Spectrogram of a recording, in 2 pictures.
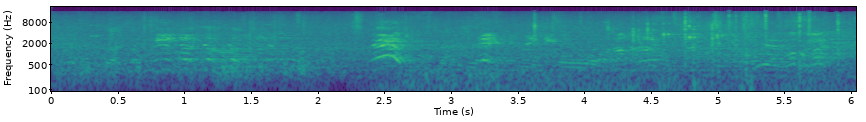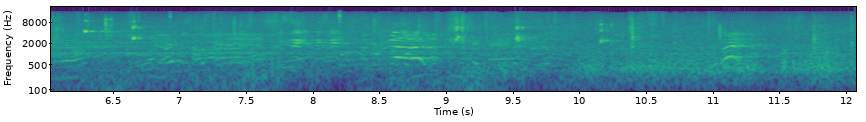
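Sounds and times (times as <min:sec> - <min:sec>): footballers calling out: 0:00.0 - 0:10.4.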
